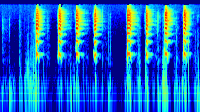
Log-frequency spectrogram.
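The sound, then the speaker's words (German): A rubber duck squeaks eight times in two quick bursts of four, each squeak short and bright, with faint rustling handling noise between them and no talking. “Äh, voll cool, haben so zum Backstage hoch so einen kleinen roten Teppich gemacht und überall waren Gummienten.”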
